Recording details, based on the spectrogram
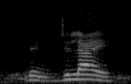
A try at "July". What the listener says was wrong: It's not July, it's July. It's not an E sound at the end, it's I, July.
